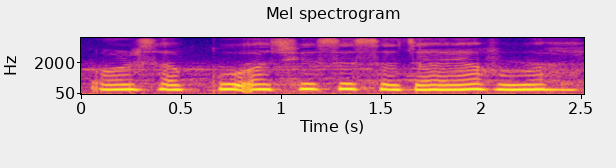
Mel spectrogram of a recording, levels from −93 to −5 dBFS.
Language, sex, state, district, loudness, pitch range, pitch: Hindi, female, Bihar, Patna, -11 LUFS, 245-270 Hz, 255 Hz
